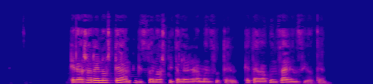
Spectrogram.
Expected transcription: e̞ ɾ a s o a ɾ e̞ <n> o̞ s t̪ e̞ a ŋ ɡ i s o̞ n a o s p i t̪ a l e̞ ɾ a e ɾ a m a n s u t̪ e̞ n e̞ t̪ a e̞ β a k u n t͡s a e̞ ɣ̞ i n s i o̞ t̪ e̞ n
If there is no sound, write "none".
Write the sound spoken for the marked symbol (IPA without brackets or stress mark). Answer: n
